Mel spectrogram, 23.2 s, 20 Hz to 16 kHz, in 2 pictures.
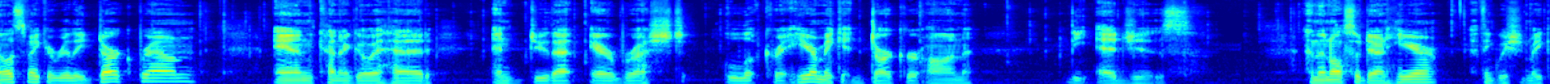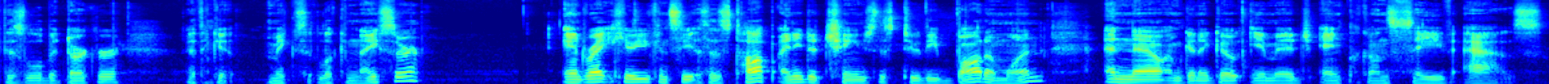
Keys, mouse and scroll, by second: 0.0 click, 1.4 click, 1.6 ctrl+middle click, 2.2 click, 2.4 ctrl+middle click, 2.8 click, 3.0 middle click, 3.3 click, 3.5 middle click, 3.8 click, 4.0 middle click, 4.2 click, 4.5 middle click, 4.7 click, 5.4 middle click, 5.7 click, 6.3 ctrl+middle click, 6.7 click, 7.0 middle click, 7.4 click, 7.7 middle click, 7.9 click, 8.2 ctrl+middle click, 8.7 click, 9.5-11.2 shift+middle drag, 11.2 click, 11.5 middle click, 11.8 click, 12.2 ctrl+middle click, 12.4 click, 13.0 ctrl+middle click, 13.3-14.4 drag, 14.4-15.4 middle drag, 15.4-18.7 drag.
